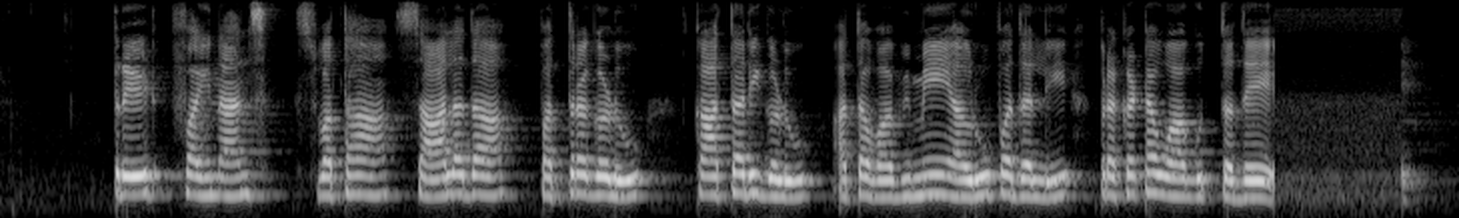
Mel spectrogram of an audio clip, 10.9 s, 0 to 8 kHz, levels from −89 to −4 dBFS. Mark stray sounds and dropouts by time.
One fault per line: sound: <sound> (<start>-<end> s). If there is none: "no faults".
no faults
